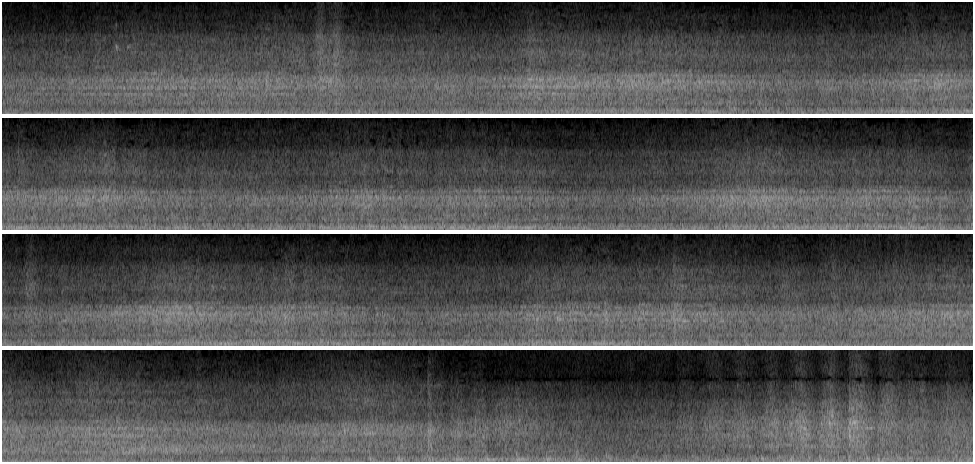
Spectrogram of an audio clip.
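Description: Norfolk Southern freight train's cars rolling past, a loud, steady rumble of steel wheels on the rails.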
